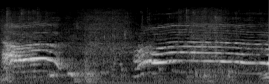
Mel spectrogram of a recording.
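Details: Domestic cat protesting during a bath, two loud drawn-out harmonic meows, the second long and steady, sliding down at the end, with a person's soothing voice nearby.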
